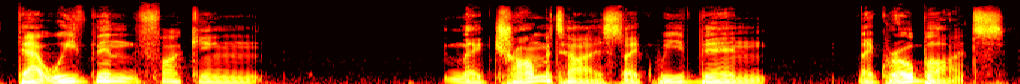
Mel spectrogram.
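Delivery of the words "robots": ordinary talk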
